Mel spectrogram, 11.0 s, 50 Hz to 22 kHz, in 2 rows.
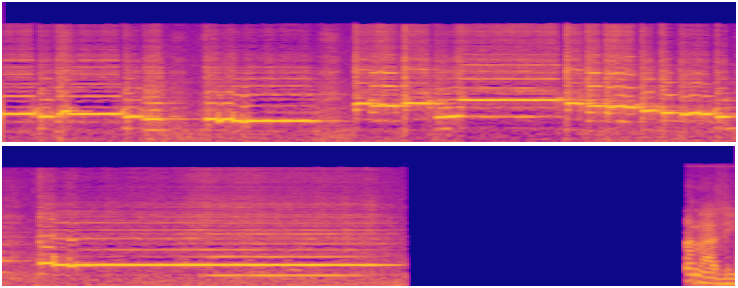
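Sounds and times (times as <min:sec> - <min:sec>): flute holding long note: 0:00.0 - 0:08.6.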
